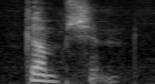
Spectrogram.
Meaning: 1. Common sense, initiative, resourcefulness 2. Boldness of enterprise; aggressiveness or initiative 3. Energy of body and mind, enthusiasm
- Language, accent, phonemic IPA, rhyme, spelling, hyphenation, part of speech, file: English, General American, /ˈɡʌmpʃən/, -ʌmpʃən, gumption, gump‧tion, noun, En-us-gumption.ogg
